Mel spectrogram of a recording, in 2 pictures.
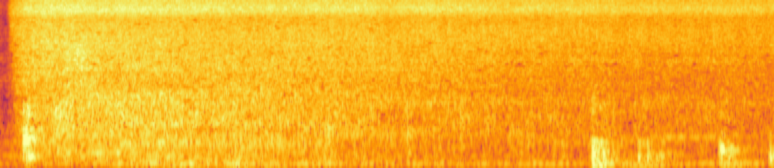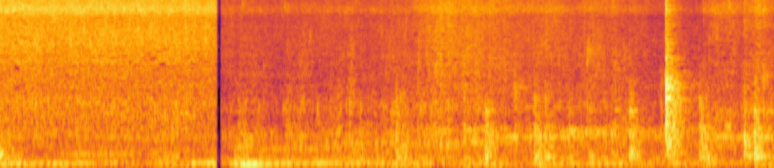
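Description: Ground red chilli paste hitting hot sesame oil in a steel kadai, sizzling loudly at once and slowly easing off; the sizzle cuts off suddenly about seven seconds in. After that a quieter sizzle, with a spoon stirring and clicking against the pan near the end.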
